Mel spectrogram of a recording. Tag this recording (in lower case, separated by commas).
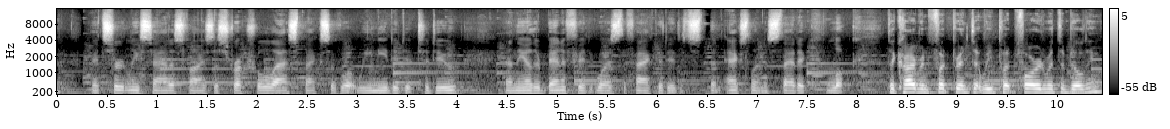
speech, music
